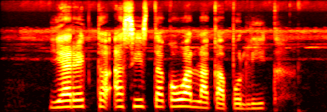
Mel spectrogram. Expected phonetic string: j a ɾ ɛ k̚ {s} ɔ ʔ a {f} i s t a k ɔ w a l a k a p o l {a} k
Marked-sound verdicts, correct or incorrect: incorrect: t, incorrect: s, incorrect: i

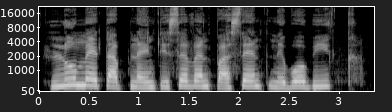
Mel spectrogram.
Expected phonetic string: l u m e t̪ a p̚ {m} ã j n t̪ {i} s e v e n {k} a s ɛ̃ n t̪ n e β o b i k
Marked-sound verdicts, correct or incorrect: incorrect: n, correct, incorrect: p

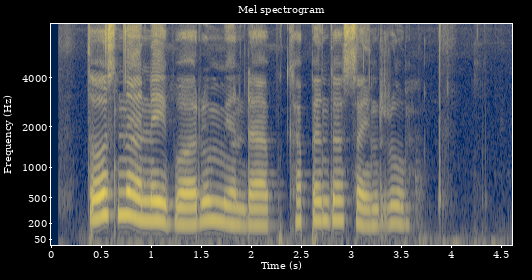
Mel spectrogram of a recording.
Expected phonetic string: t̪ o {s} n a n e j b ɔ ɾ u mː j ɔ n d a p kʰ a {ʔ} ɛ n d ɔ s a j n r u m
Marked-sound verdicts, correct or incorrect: correct, incorrect: p

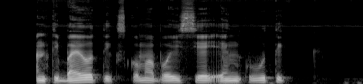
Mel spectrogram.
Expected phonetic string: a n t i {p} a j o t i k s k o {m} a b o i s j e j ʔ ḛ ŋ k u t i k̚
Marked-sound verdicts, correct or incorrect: incorrect: b, correct

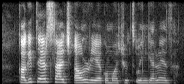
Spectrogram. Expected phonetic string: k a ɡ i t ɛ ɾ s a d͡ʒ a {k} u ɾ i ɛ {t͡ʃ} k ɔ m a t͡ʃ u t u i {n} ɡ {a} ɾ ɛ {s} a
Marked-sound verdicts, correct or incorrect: incorrect: none, incorrect: none, incorrect: ŋ, incorrect: ɛ, incorrect: z

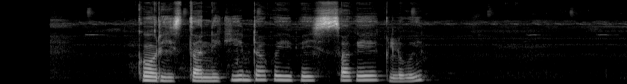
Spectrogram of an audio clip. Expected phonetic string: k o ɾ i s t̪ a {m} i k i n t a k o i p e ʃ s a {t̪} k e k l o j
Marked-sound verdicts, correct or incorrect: incorrect: n, incorrect: none

